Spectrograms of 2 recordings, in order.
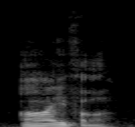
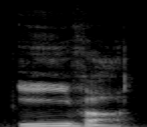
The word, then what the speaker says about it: either: Sometimes you might say either. Either. Either. Depends on the sentence, to be honest. On this sentence, I think it's more appropriate to say either. But either is spelt the same way.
